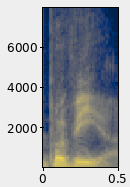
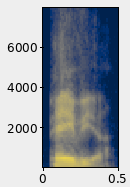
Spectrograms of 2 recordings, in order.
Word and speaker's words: Pavia: Or Pavilla.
